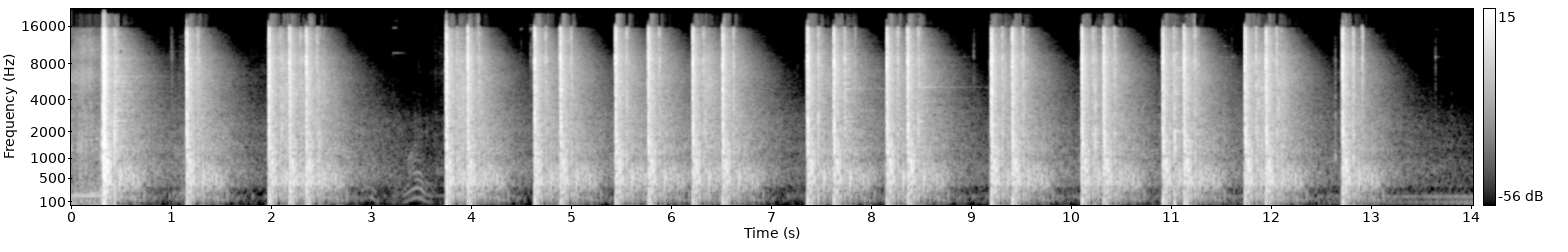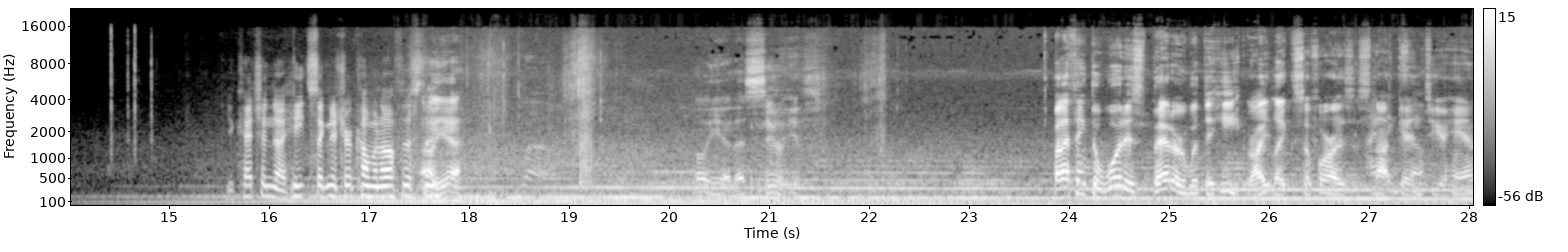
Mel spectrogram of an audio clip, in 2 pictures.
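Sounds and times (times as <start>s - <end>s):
rifle firing rapid shots: 0.3s - 3.0s, 3.7s - 13.3s.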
